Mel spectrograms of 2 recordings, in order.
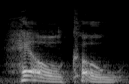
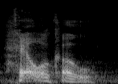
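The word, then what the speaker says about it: helko (ἕλκω): It is the little Greek word helko, H-E-L-K, long O, helko.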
